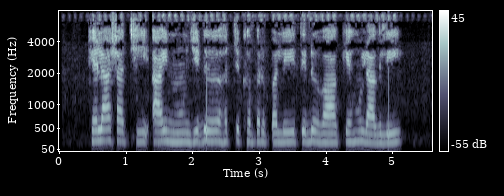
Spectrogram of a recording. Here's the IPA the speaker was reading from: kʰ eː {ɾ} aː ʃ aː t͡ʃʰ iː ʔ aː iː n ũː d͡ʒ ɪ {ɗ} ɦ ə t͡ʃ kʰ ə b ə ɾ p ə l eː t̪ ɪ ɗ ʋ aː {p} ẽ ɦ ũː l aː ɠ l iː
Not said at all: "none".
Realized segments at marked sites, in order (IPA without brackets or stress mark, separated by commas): l, ɗ, k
